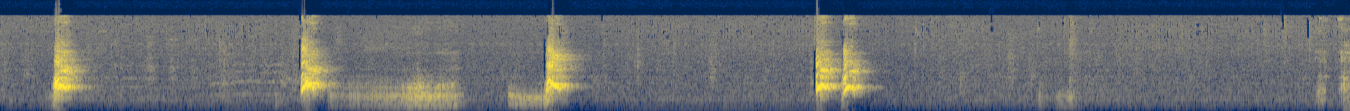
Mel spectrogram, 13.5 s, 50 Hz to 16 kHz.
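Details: West Highland White Terrier puppy Duke, 3.5 months old, playing with sticky tape; shrill barks every two to three seconds, a low rumbling growl between the second and third, and a doubled yap after.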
